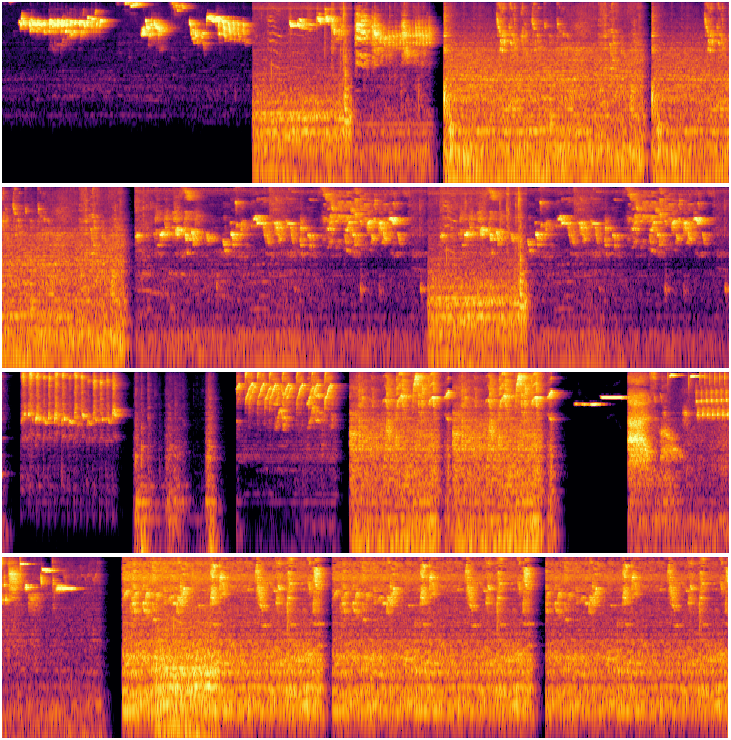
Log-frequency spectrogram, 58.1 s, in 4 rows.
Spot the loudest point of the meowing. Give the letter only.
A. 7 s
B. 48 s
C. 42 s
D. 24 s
B.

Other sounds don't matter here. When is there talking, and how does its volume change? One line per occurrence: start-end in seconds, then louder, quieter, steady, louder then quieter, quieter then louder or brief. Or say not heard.
not heard.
